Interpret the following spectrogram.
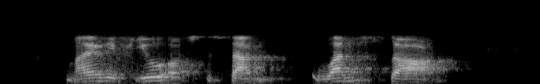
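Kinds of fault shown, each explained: G.723.1 codec: The speech was squeezed through an early internet-telephony codec that models the voice in coarse 30 ms blocks at a rate that fits about 6.3 kbit/s, within a line band of 200 Hz to 3.6 kHz. The compression is heavy: the voice loses everything above 3.6 kHz and its low end below 200 Hz, so it sounds muffled and hoarse throughout, with smeared consonants and a rough, thin texture.
VoIP packet loss concealed by the speech codec: Between about 1.73 and 1.83 s, a stretch of audio never arrived. The missing span fits two lost 30 ms frames, about 60 ms. The decoder kept repeating its last pitch and vocal-tract shape while lowering the level, so that gap is bridged by a smeared, fading buzzy tone or coloured noise rather than silence. Because each frame is built on the one before, the voice stays weak or distorted for tens of milliseconds or more beyond the gap itself.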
